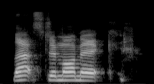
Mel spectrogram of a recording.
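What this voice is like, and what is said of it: Imitates another person's voice. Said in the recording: “that is like a wild impersonation”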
